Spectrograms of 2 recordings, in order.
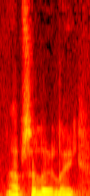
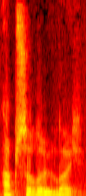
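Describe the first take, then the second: No difference in how they are said.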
